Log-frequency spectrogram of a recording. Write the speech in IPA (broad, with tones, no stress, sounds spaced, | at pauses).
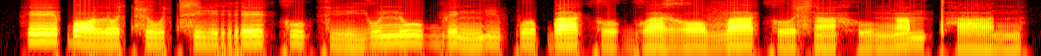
eː˦ ɓ ɔ˨ l ʊ˨ t͡s u˨ t͡s i˨ r e˦ k u˦ k i˨ j u˦ n uː˦ b e˦˨ ŋ i˦˨ p ʊ˦˨ ɓ a˦ k ʊ˨ ɡʷ a˨ ɣ ɔ˨ v a˦ k ʊ˨ s ã˨ h u˨ ŋ ã˦ m pʰ a˨ n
